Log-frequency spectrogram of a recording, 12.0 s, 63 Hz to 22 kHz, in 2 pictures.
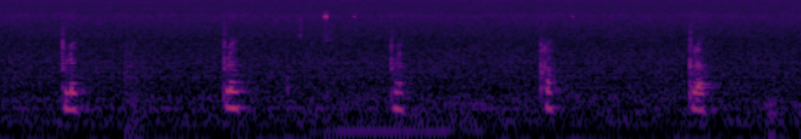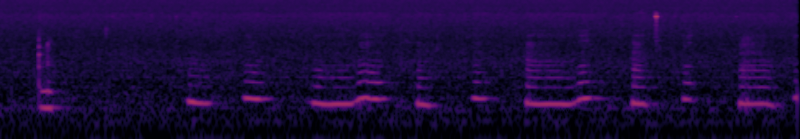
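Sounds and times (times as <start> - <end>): woman humming: 1.7 - 1.9, 5.2 - 5.4, 6.3 - 6.6, 7.4 - 12.0.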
